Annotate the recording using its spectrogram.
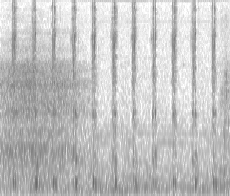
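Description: Faint, fast, even ticking, about five ticks a second: a clock-tick sound effect that runs with an on-screen sales countdown timer. A faint breathy hiss sits under it in the first second.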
